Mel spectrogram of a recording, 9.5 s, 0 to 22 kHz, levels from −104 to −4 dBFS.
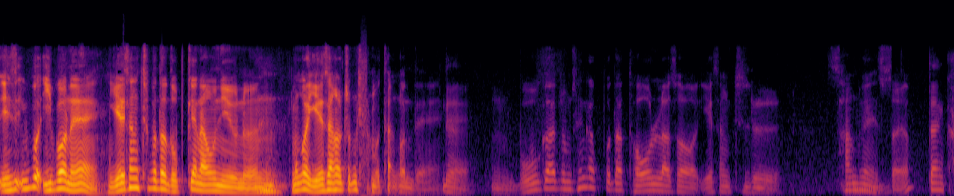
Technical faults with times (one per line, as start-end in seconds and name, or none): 1.23-1.27 short concealed packet loss
3.61-3.69 burst of packet loss
8.51-8.55 short concealed packet loss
